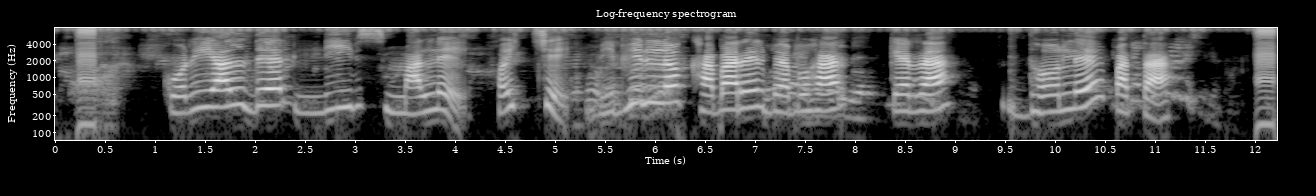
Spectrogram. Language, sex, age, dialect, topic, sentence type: Bengali, female, 18-24, Jharkhandi, agriculture, statement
